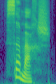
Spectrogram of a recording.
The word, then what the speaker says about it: ça marche: On ne prononce presque pas le « e » à la fin.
